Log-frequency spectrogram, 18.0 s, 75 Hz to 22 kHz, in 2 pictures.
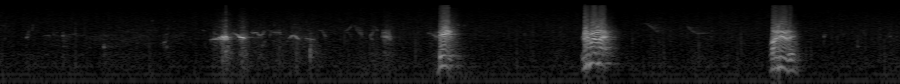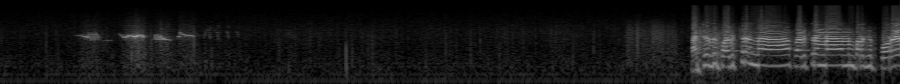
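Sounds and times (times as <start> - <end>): birds chirping: 0.0 - 14.9.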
